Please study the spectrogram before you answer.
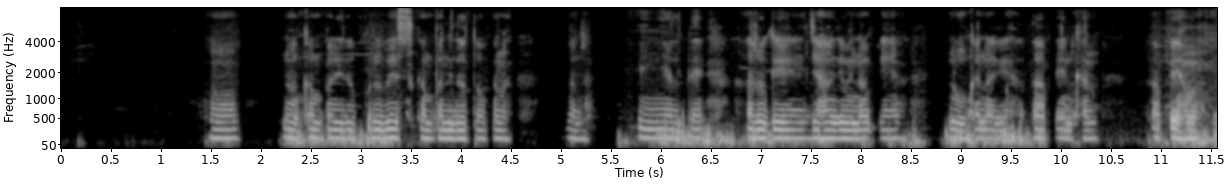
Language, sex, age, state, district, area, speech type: Santali, male, 30-45, Jharkhand, Seraikela Kharsawan, rural, spontaneous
